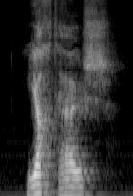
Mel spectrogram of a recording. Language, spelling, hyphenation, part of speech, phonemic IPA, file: Dutch, jachthuis, jacht‧huis, noun, /ˈjɑxt.ɦœy̯s/, Nl-jachthuis.ogg
- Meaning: hunting lodge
